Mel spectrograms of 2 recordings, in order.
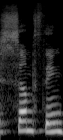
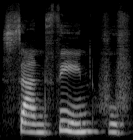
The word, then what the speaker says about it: something: Ahora, cuidado con la pronunciación de something porque no es something, suena fatal y es un error que cometen muchos alumnos. Hay que cerrar los labios y decir something.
